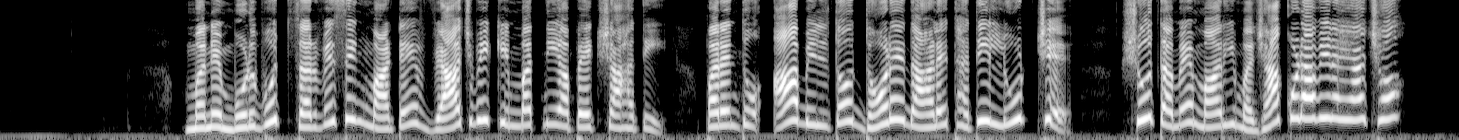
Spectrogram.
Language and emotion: Gujarati, angry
